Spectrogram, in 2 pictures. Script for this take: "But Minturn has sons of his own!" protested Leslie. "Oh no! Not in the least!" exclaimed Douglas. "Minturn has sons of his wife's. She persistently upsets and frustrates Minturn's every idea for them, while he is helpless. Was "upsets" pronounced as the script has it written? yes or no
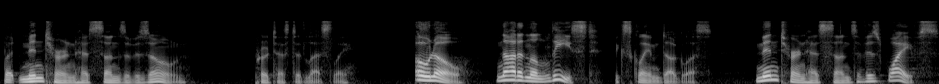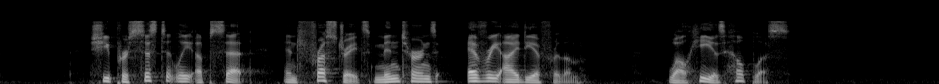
no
